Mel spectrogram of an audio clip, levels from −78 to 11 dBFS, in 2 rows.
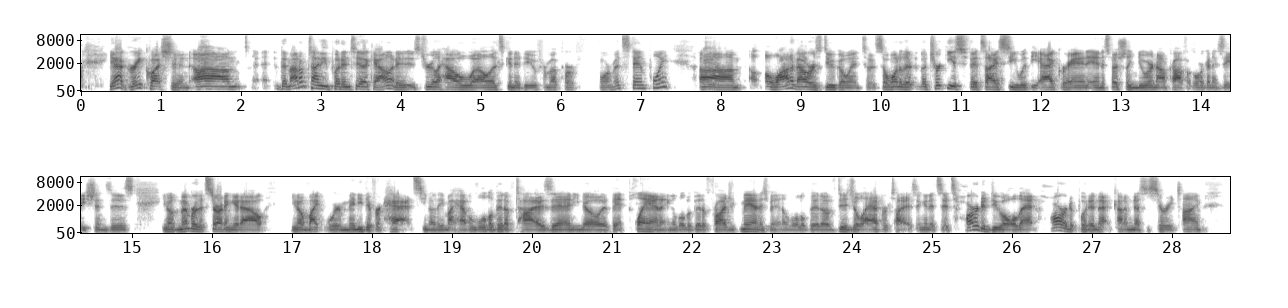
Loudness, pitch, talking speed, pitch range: -19 LUFS, 115 Hz, 235 wpm, 115-130 Hz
